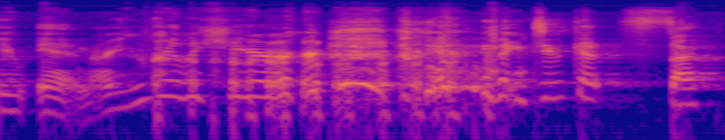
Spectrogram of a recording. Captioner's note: laughing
